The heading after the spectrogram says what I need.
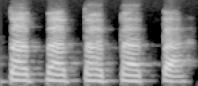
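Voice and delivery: repeated "b" as short separate sounds; isolated B sounds. Shown as a demonstration. Teacher showing alliteration in an example, isolated "b" sounds. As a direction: sound out "b" on its own, over and over. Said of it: "is alliteration".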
